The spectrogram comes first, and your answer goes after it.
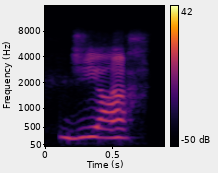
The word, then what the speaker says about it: Geoff: Jeff's with a G and the silent O and... Geoff.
